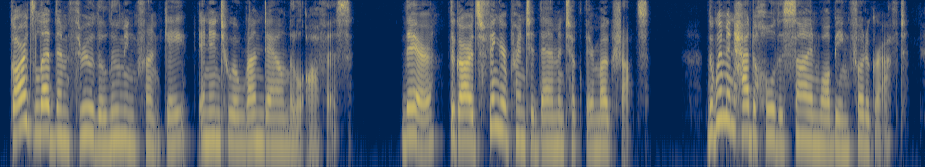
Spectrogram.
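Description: A woman talks at a fairly high pitch in a plain, everyday voice. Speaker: narrator. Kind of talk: true-crime narration. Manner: measured, grave, steady storytelling pace.

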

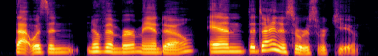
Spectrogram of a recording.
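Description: Recorded very cleanly with a silent background and a dry, close sound free of echo, an unremarkable speaking voice moves at a fairly slow pace with fairly even intonation. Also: woman. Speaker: podcast co-host. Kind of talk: casual podcast chat.

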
